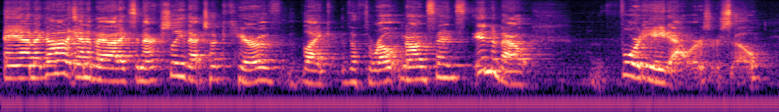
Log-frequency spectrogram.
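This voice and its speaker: Nasal and slightly stuffed up from a cold, a young woman rambles through a casual vlog in a bubbly way, saying "like" constantly. Her medium-pitched, fairly bright voice moves at an unhurried pace; the room is echoey, with faint ambient noise.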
